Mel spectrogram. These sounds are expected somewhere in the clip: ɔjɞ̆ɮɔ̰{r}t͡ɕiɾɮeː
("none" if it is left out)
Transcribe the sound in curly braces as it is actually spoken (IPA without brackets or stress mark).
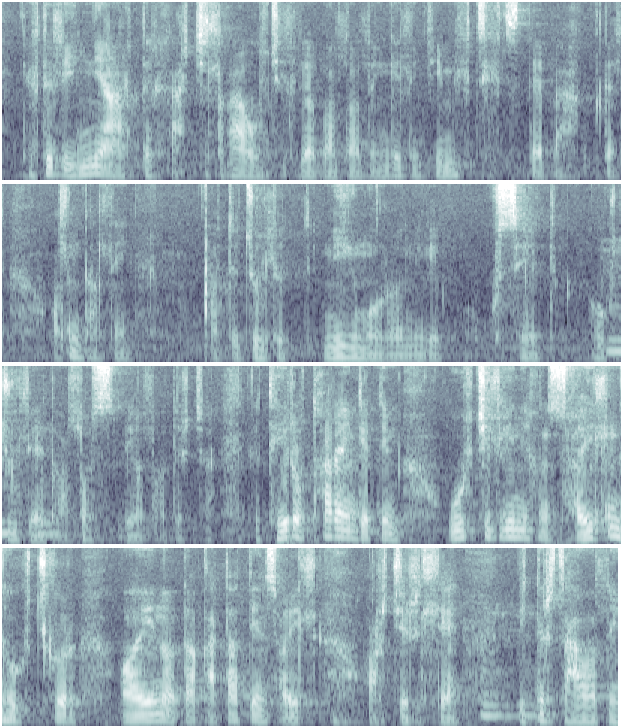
r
